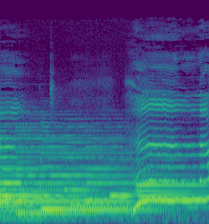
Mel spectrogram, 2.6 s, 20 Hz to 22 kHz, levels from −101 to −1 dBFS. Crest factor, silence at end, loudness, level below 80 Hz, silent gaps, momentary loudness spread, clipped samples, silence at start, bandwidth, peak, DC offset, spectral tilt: 14 dB; 0 s; -23 LUFS; -62 dBFS; none; 4 LU; under 0.1%; 0 s; 9.2 kHz; -8 dBFS; under 0.1%; -7.5 dB/octave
